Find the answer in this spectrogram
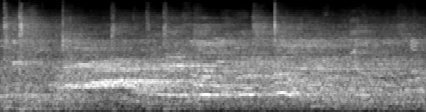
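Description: A volleyball bouncing a few times on a hardwood gym floor, each bounce a short knock. Voices of players and spectators echo through the large gym.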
